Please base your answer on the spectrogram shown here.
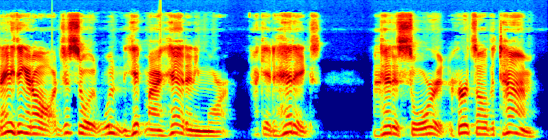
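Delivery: a man at the end of his tether; complaining soldier. Acted. Soaked soldier rants to comrades, high frayed complaint.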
